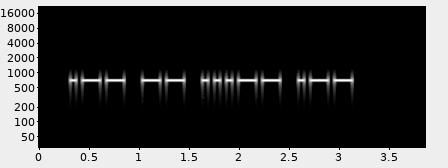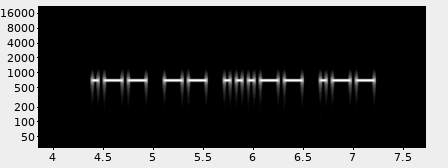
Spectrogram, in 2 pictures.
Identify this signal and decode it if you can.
Morse code, heard as a keyed tone, about 20 wpm, 700 Hz. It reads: WM3W WM3W
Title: USA Call Signs - 4 Characters - Repeated 2x - 20wpm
